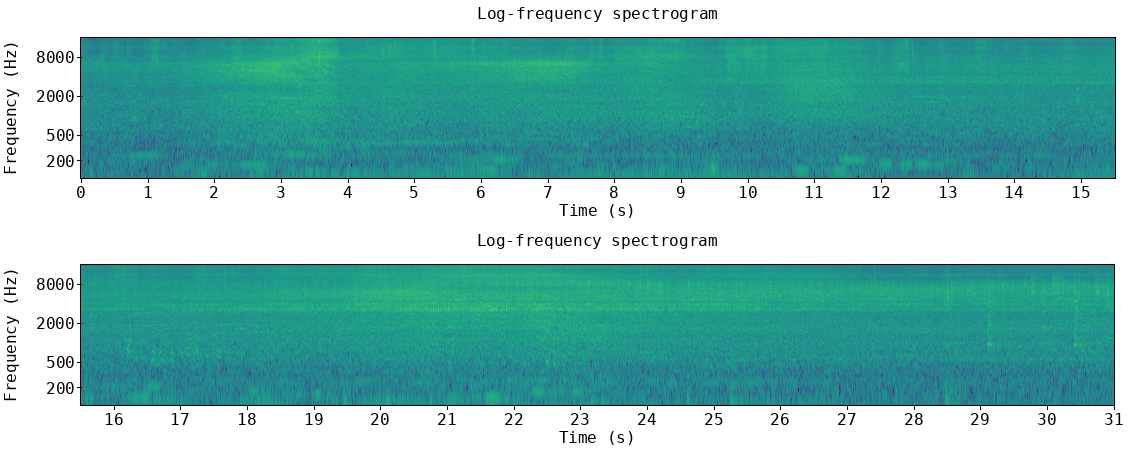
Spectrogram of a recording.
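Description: Busy city street ambience: road traffic running steadily with a low engine rumble, and people's voices nearby.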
